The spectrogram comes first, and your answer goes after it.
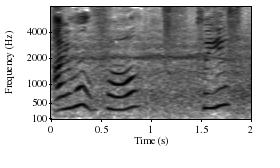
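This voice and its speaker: Woman acting scared but stubborn lady in a storm, really high n urgent, noise all around, audio play. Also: takes it slowly. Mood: determined pleading. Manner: urgent, pleading. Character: Katrina, anxious, determined woman caught in blizzard. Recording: distant voice amid clear storm noise.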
